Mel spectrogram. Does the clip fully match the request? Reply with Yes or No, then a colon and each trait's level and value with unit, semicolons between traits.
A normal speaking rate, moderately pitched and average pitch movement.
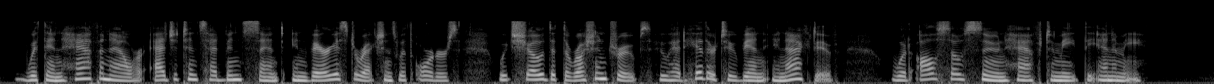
No: average, 160 wpm; high, 200 Hz; average, 3.5 semitones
